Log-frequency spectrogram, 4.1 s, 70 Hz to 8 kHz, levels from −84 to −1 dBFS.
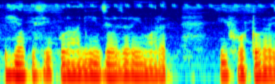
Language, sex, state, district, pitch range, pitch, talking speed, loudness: Hindi, male, Uttar Pradesh, Lalitpur, 110-115 Hz, 110 Hz, 115 wpm, -16 LUFS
